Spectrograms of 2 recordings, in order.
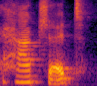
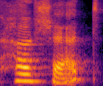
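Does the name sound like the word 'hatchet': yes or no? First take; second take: yes; no. First: It sounds like the English word hatchet. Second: It does not sound like the word hatchet. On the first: The speaker calls it wrong. "I've always called it Hatchet. Yeah, that's not right" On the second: The speaker calls it right. "It's Hachette"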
